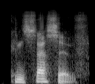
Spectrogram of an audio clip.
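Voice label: "concessive", American English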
